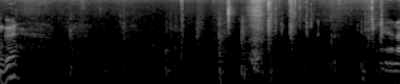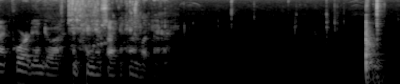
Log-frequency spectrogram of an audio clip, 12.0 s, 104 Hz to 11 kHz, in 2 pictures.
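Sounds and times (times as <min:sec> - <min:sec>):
footsteps on wooden floor: 0:00.7 - 0:06.3.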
